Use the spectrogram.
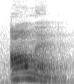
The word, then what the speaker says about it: almond: But palm almond can either be palm almond or palm almond. I tend to have something of a dark L.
